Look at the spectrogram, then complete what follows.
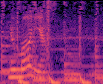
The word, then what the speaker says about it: pneumonia: P is not pronounced at the beginning of many words using the combinations PS, PT, and PM. For example, pneumatic, pneumonia, pseudonym, pterodactyl, received.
